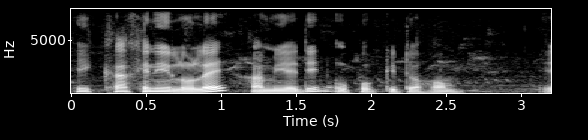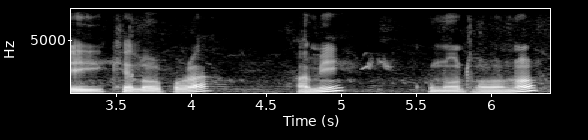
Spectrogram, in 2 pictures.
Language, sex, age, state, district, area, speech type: Assamese, male, 30-45, Assam, Udalguri, rural, spontaneous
